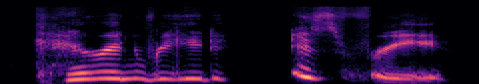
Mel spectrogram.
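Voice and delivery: put-on very high, slow, drawn-out tearful bawling. Retelling telling a five-year-old son the news: retelling own words said crying. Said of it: "And I'm, like, crying".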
